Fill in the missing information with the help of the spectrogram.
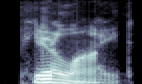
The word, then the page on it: pearlite: American English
